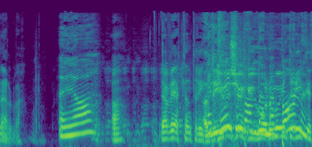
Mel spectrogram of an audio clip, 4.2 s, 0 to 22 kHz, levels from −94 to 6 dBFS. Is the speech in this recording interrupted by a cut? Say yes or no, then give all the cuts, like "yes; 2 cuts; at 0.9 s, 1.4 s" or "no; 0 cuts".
no; 0 cuts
